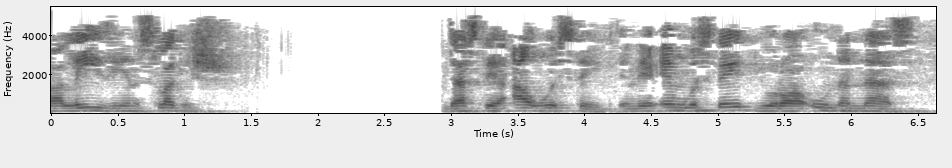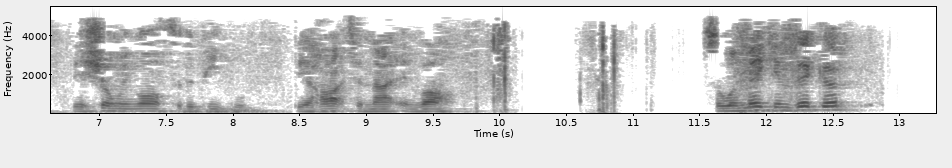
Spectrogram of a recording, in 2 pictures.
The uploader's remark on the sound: Lecture given at Masjid Nur Allah, Queens, NY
